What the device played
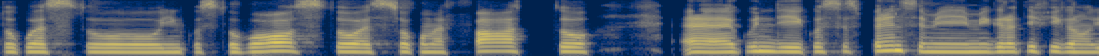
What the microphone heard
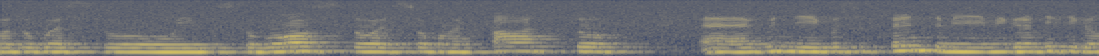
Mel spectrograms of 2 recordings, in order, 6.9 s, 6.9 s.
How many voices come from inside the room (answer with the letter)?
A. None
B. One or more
A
